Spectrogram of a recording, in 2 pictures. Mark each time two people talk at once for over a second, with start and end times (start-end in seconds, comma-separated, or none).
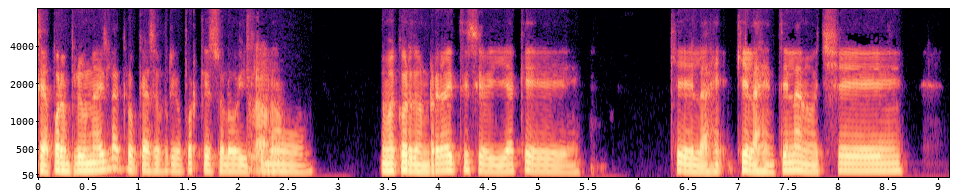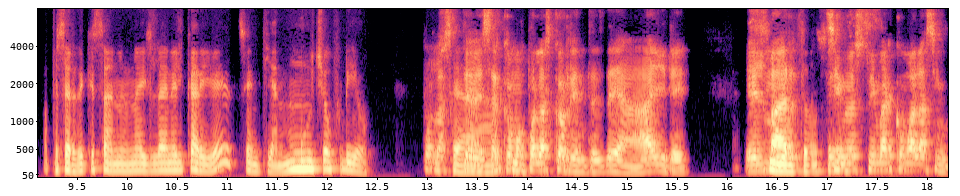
13.0-14.2, 16.2-17.6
